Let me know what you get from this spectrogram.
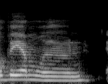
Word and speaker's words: Van Loon: My name's Michelle Van Loon, and it's spelled just like it sounds, V-A-N-L-O-O-N.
